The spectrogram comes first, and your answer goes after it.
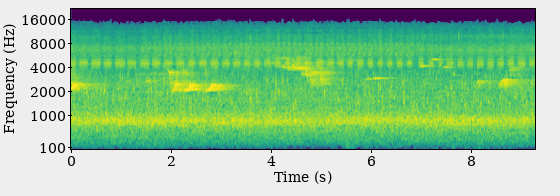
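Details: High rhythmic cicada pulsing at a Japanese temple, steady throughout, under soft chime notes and a continuous murmur of water.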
